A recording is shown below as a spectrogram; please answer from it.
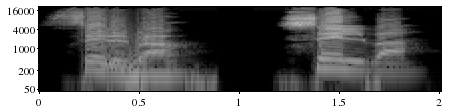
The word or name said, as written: selva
